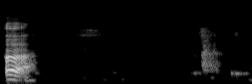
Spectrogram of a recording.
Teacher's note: our low Central non-rounded vowel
